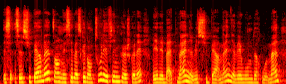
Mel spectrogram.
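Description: A woman shares something personal in an interview, with clear enthusiasm. Her voice sits fairly low. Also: quick pace, a little mellow. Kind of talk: candid interview testimony.

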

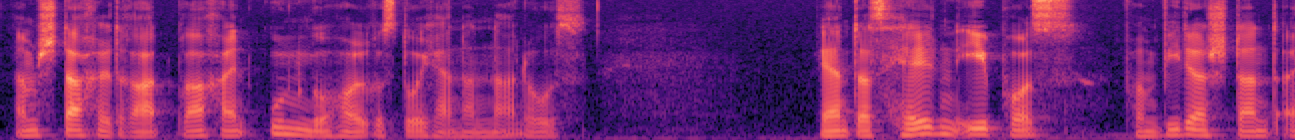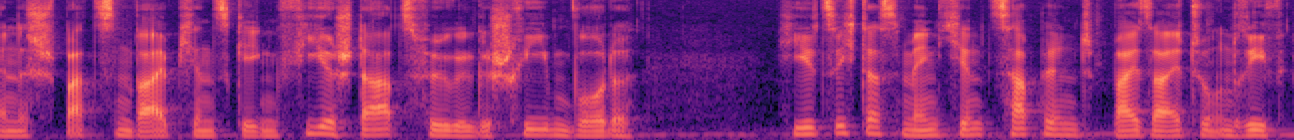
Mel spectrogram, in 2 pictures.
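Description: A man's voice: fairly low pitch, fairly even intonation, normal speed, gravelly. A man narrating a story in a dry, wry reading style. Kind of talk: audiobook reading.

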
